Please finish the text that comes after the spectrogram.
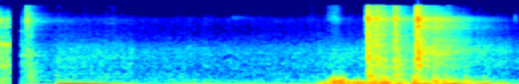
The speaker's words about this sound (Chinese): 黑皮回过神来，一看到，在刚刚巨大的开门撞击下，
